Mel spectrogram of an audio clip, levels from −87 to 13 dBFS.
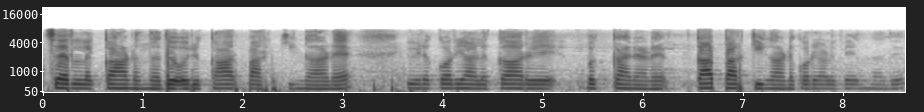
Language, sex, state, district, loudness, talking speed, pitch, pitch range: Malayalam, female, Kerala, Kasaragod, -14 LUFS, 110 wpm, 190 Hz, 185-200 Hz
